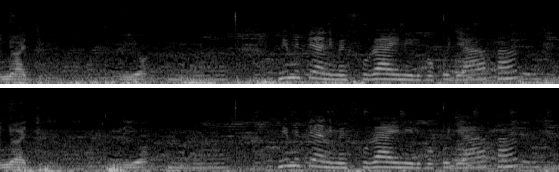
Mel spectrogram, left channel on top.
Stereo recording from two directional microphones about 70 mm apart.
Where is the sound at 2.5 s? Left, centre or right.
Centre.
